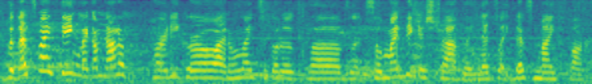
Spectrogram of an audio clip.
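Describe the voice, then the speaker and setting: A woman in her early twenties chats as a guest, bubbly and quick with casual fillers. Her voice sits a touch high, and loud restaurant crowd noise fills the background. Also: expressive. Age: 20s. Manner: bubbly, quick, lots of likes. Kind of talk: casual interview chat. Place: busy restaurant.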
